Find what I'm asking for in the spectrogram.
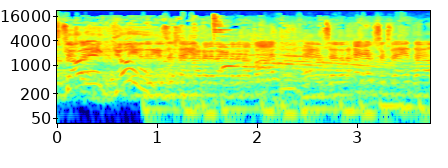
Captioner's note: calling continues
